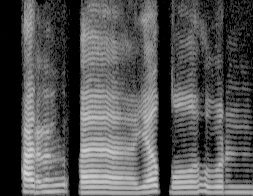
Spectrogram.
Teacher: rnya dia mengalir suaranya. Tapi memang sebentar ya.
